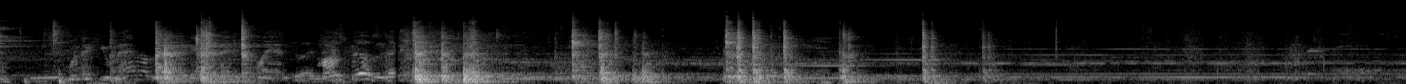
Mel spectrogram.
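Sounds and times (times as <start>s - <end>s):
metal grille knocking and clattering: 0.0s - 2.9s, 4.0s - 10.4s
background music: 0.0s - 14.0s.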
